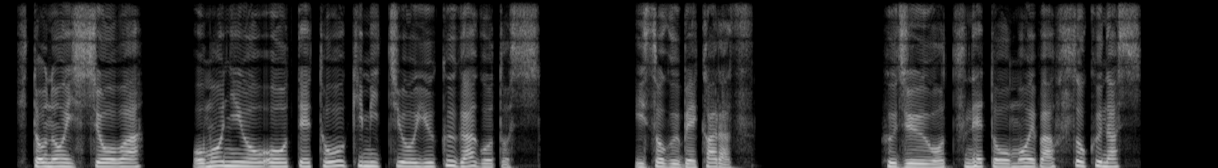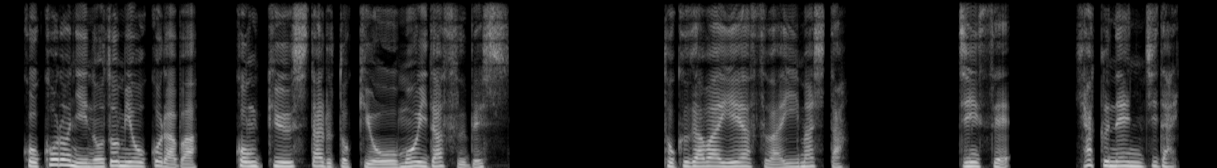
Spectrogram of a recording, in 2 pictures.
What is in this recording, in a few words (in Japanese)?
物語風CM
